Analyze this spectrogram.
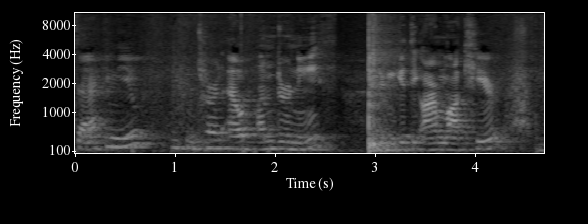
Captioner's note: strong tapping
